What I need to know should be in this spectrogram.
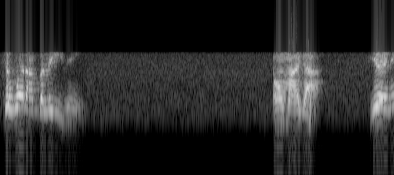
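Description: A woman speaks through a microphone with animation, in short bursts between pauses.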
